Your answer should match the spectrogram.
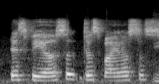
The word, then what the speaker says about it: dysbiosis: Dysbiosis?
